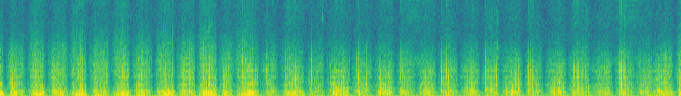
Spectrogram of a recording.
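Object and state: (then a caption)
Loop-pile carpet rug being scratched. Short fingernails scratch a flat gray loop-pile carpet rug, solid and soft, in a steady back-and-forth rhythm. Each stroke makes a broad, dry rasping swish with bright texture, repeating just under twice a second over a low rumble.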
